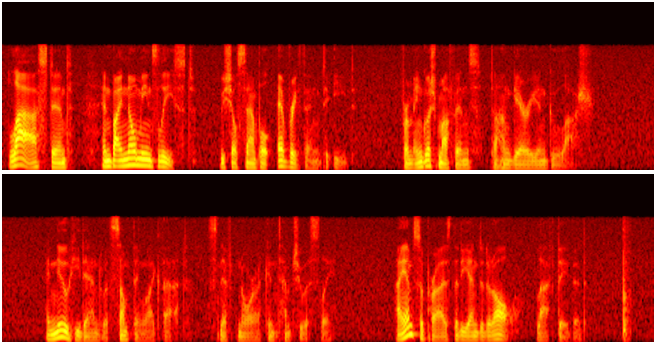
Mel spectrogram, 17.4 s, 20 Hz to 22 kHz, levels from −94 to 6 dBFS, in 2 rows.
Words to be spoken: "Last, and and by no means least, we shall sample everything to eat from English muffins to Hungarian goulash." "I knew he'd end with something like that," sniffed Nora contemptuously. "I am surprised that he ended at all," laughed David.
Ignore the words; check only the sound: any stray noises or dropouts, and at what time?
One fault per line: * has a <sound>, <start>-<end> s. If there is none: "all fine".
* has a tap, 17.0-17.1 s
